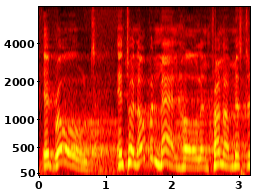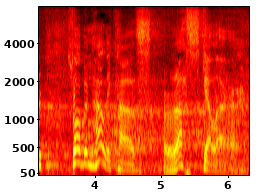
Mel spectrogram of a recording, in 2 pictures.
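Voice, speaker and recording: Pompous boozy braggart played by a man, slow florid drawl with huge pitch swings, radio comedy. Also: sing-song. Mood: boastful. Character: boastful, big-nosed, tippling old-style comic golfer. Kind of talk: old-time radio comedy acting. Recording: echoey hall, noisy background.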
